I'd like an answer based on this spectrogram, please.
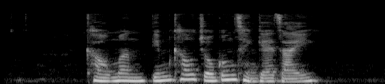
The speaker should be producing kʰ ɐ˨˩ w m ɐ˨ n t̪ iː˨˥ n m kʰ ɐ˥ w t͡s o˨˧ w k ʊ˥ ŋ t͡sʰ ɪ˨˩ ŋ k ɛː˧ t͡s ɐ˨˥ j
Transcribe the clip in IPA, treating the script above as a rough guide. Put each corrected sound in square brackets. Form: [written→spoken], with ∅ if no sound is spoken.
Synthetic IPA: kʰ ɐ˨˩ w m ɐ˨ n t̪ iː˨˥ [n→∅] m kʰ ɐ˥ w t͡s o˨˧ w k ʊ˥ ŋ t͡sʰ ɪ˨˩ ŋ k ɛː˧ t͡s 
